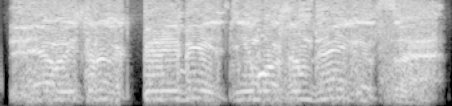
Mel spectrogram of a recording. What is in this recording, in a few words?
voice message left track knocked down, crew tanks russian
